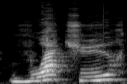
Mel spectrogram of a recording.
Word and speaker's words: voiture: Voiture, que é carro. Voiture, tá vendo? OI com som de UA.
